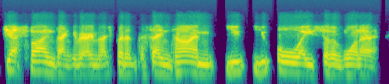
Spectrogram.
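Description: A man in his forties, born Czech, recalls his path into music with a self-deprecating humor. His voice comes through a narrow, phone-like band with almost no room sound. He sits at a middling pitch for a man. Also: steady tone, a little fast, dry recording. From Czech Republic. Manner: reflective, self-deprecating, laughs easily. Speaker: guest, film composer. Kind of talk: casual interview conversation.

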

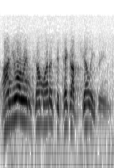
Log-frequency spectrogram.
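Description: An actor playing a sardonic, wisecracking barroom regular in a 1940s radio comedy, dry and needling. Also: male voice, high voice, big pitch swings, a little fast, sharp tone, a little hiss or hum, heavily acted, rough recording. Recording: old radio broadcast with audience murmur.

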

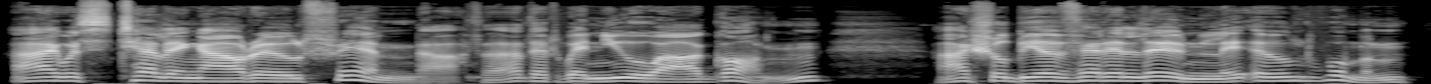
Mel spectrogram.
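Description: A man's voice: on the high side, sing-song, fairly bright tone, no room sound, studio quality. A man voicing a sly, theatrical old aunt in an audiobook, suave and falsely sweet with a mocking edge. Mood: mock-sentimental, theatrical. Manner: suave, smooth, drawn-out delivery with satirical edge. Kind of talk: dramatic audiobook character reading.

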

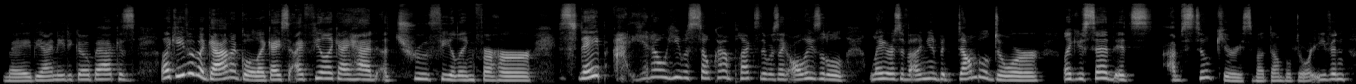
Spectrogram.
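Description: A woman co-hosting a podcast in casual chat, with a naturally raspy voice that sounds strained and tired, chiming in with short remarks that trail off. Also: on the high side, expressive, a little fast, few pauses. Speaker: podcast co-host.

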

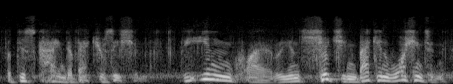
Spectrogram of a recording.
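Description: A man's voice: mid-range voice, very animated, moderate pace, lightly acted, low-quality recording. An actor playing an indignant, self-important Continental professor in 1950s radio drama, pompous and formal in his protests. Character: indignant, self-important male French-speaking scientist, professor. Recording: hissy old radio broadcast.

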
